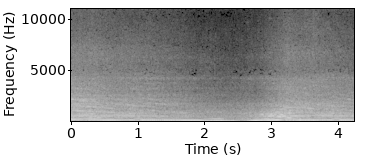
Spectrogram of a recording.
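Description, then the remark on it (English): The turbocharged engine of a Lincoln MKZ car with all-wheel drive and 19-inch wheels revs steadily, pitch sliding down then climbing again after a brief dip, loud with a throaty mechanical drone and no voices over it. “Sound of power.”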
